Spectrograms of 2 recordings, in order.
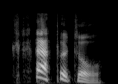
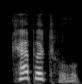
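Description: First: Loud, less high second cry; emphatic repeat. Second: Very high, loud burst of approval; delighted cry. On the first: Inspector repeating his praise to Holmes, loud emphatic cry. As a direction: hammer the praise home once more. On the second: Inspector applauding Holmes's deduction, high excited cry. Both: A narrator's reading. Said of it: "cried the inspector".

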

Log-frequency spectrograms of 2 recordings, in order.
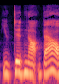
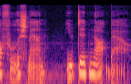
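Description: First: Put-on loud accusing old crone; a crone's harsh rebuke, louder. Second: Low, soft crone's menace; the crone repeats it quietly, lower. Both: A narrator's reading. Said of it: "came a crone voice saying".

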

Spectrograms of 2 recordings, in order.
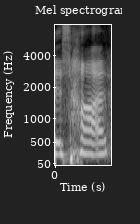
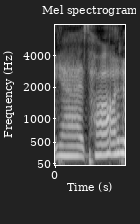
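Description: First: It's hard through a laugh. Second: Said in the usual way. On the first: Retold or imitated. Dad on the hospital bed, laughing it off.

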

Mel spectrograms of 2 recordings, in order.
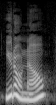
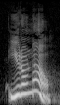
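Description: First: Said in the usual way. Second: "You don't know" jumps much higher, pressing on know; emphatic repeat. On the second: Shown as a demonstration. To the listener, emphatic insistence on "You don't know". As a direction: hit "know" high and hard this time. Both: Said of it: "You don't know what your impact is".

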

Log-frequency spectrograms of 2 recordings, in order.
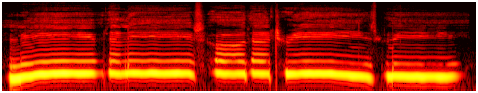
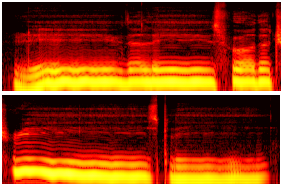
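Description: First: Very high, slow falsetto chant. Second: Persimmon tree voice. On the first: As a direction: sing it in a thin high falsetto. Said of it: "That high-pitched falsetto belongs to the pawpaw tree". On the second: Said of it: "That one there belongs to the persimmon". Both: Acted.

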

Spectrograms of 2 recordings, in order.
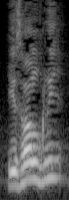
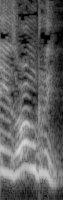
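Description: First: Said in the usual way. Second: Martha complaining. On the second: Acted. Preacher voices Martha's complaint.

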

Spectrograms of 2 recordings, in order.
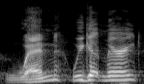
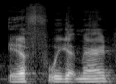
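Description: First: "when" said firmly and sure; stress on when. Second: "if" said low and softer; stress on if. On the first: Preacher contrasting fiance's words, firm "when". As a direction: lean on "when" as the hopeful word. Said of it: "don't you want to hear". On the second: Preacher contrasting fiance's words, deflated "if". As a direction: drop "if" quietly, doubtful. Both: Shown as a demonstration.

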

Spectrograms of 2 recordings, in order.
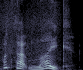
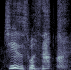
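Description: First: Slow, softer sigh of a question; slow wistful aside. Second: Said in the usual way. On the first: Retold or imitated. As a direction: drag it out, quietly envious. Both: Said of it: "I'm like".

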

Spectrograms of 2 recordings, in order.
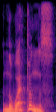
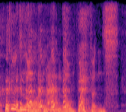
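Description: First: Said in the usual way. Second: Slowed down, laughing through it. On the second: Real, not acted. Host laughing about the game's weapons. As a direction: savour the words while laughing.

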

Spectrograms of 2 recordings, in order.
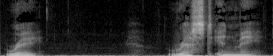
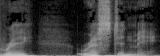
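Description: First: Soft, slow and tender, a touch quieter; quiet, slow, gentle reassurance; kind and gentle. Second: Kind and gentle. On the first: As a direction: speak his name gently, like a loving father. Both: Retold or imitated. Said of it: "in a very kind and gentle voice".

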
